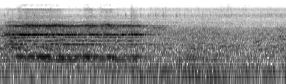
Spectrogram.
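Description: A horn sounds a steady chord of several notes for about two seconds, then stops. Under it runs the continuous low roar of the wok's gas burner.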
